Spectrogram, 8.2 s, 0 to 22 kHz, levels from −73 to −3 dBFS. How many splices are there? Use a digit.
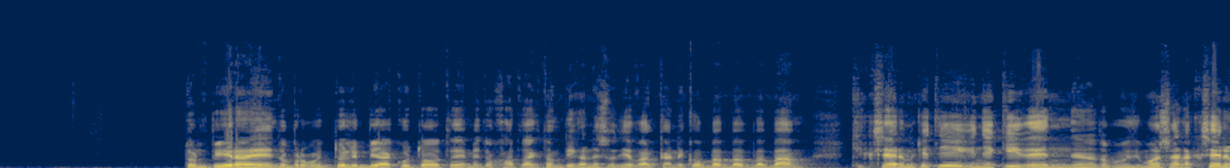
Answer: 0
